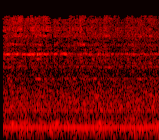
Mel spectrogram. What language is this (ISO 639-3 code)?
urd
